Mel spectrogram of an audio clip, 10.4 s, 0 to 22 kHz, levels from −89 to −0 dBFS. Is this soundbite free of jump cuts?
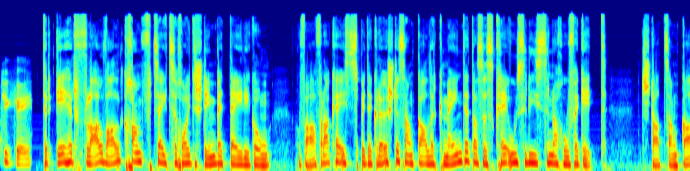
yes; 0 cuts

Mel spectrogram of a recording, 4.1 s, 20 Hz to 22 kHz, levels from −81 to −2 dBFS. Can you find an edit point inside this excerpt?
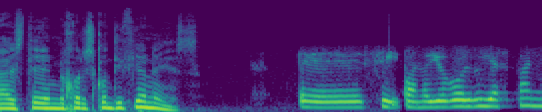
yes; 1 cut; at 3.0 s

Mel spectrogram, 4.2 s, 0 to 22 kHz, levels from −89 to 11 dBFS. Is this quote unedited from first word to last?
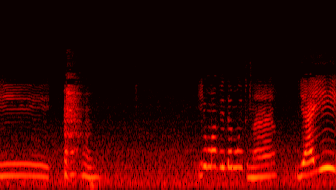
no; 2 cuts; at 2.5 s, 3.1 s

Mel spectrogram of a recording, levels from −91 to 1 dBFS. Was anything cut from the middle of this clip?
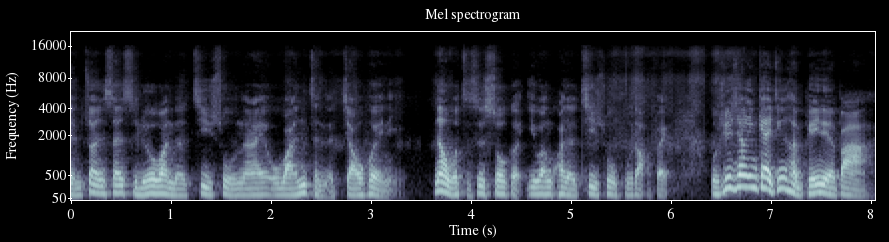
no; 0 cuts

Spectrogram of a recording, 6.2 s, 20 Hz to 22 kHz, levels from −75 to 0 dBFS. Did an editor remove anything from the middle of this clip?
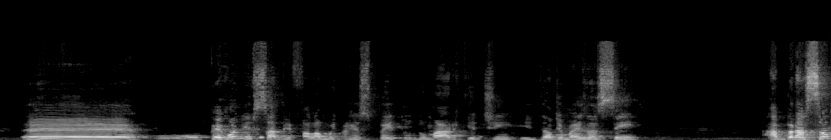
yes; 2 cuts; at 2.6 s, 4.2 s

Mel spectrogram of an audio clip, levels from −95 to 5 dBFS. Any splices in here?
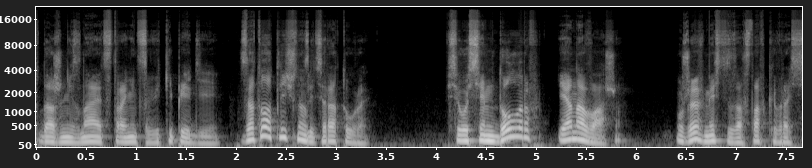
yes; 4 cuts; at 1.1 s, 1.9 s, 2.7 s, 5.1 s

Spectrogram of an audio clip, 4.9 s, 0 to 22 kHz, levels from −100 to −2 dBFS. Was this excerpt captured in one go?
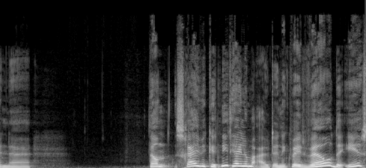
yes; 0 cuts

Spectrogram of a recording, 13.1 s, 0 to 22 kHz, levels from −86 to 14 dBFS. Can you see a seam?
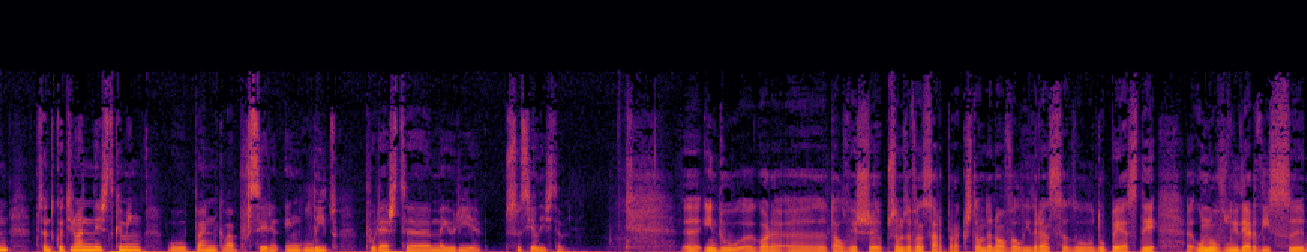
yes; 2 cuts; at 2.2 s, 9.4 s

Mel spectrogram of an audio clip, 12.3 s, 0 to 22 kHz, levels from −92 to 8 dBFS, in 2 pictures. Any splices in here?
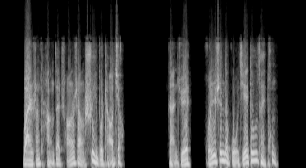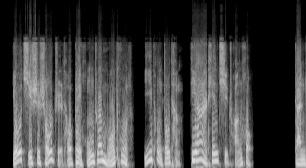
yes; 2 cuts; at 8.9 s, 9.8 s

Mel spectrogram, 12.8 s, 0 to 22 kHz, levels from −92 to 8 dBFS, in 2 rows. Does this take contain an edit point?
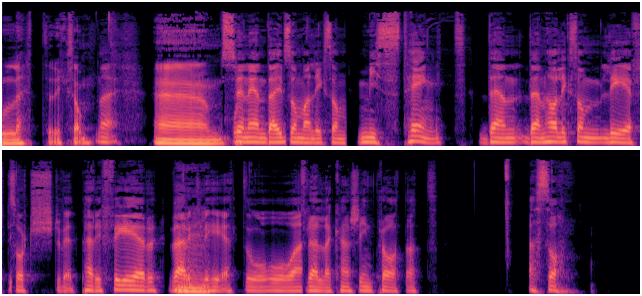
yes; 8 cuts; at 2.3 s, 2.8 s, 3.4 s, 4.7 s, 6.5 s, 8.0 s, 9.4 s, 10.1 s

